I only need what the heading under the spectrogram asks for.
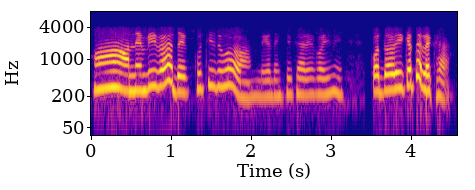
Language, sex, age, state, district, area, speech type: Odia, female, 18-30, Odisha, Mayurbhanj, rural, conversation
